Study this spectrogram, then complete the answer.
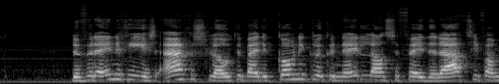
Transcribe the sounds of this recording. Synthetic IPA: d̥əvəɾejnəχɪŋɪsaːnχəslowtənbɛjdəkownɪŋkləkənejdəɹlɑnsəfejdəɾaːtsivɑn

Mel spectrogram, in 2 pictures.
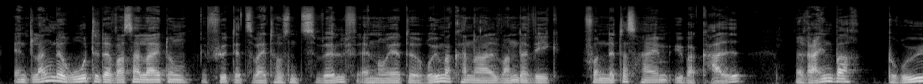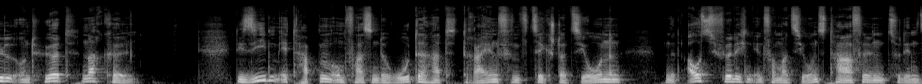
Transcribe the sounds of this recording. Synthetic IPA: ʔɛntlaŋdeːɐʁuːtədeːɐvasɐlaɪtʊŋfyːɐt̚d̥eːɐt͡sv̥aɪtʰaʊzn̩tt͡sv̥œlfʔɛ̰ɐnɔʏɐtəʁøːmɐkʰanaːlvandɐveːk | fɔnːɛtʰɐshaɪmʔyːbɐkʰal | ʁaɪnbaχ | b̥ʁyːlʊnthʏɐtnaːχkʰœln | d̥iːziːbm̩ʔetʰapm̩ʊmfasn̩dəʁuːtəɦatd̥ʁaɪʊntfʏnft͡sɪçʃtat͡sjoːnən | mɪtʔa̰ʊsfyːɐlɪçn̩ʔɪ̰nfɔɐmat͡sjoːnstʰaːfl̩nt͡sudeːn

